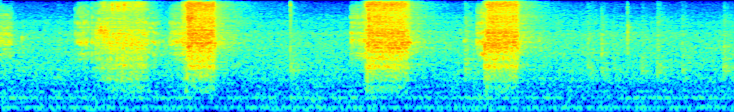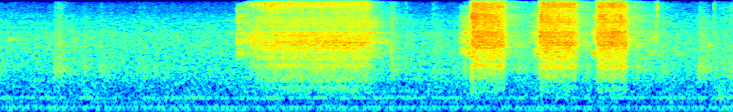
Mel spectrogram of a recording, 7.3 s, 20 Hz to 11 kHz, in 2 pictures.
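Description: Several short bursts of aerosol cleaner spraying into the carburetor of a 1995/1996 Toro Super Recycler lawn mower, close up, a couple of longer sprays in the middle, separated by quiet pauses over a low hum.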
